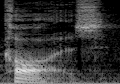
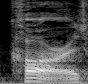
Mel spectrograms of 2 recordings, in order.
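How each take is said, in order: First: The word is said without an r sound. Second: The word is said with an r sound. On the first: This is how locals say it. The speaker calls it right. "we drive cars" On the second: This is how outsiders say it. The speaker calls it wrong. "We don't drive cars"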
